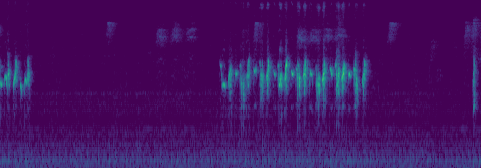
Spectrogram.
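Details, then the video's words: Yellow-vented bulbul in full chattering song, used as a lure to provoke replies from other bulbuls: a short burst, a pause, then about two seconds of dense, rapid, bubbly notes and a final chirp. "PANCINGAN TRUCUK GACOR, TRUCUK MANAPUN DIJAMIN LANGSUNG NYAUT"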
